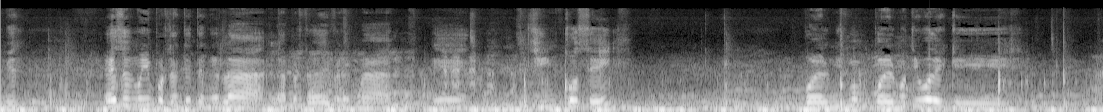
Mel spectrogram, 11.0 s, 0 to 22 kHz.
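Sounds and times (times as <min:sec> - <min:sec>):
man talking: 0:00.0 - 0:00.3, 0:01.0 - 0:06.4, 0:07.9 - 0:10.2.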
